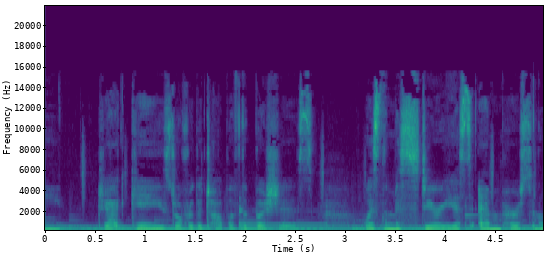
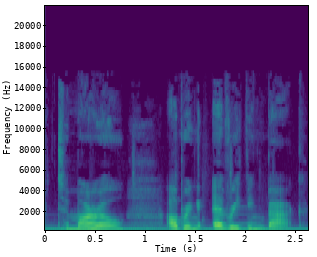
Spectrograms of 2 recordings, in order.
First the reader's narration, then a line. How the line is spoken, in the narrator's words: Jack said loudly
